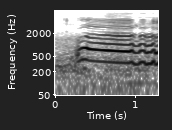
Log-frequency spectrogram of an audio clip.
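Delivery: sudden delighted cry of whoa; excited whoa. Real, not acted. Child lands a jump.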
